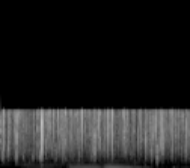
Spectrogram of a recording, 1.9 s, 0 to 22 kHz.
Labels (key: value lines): label: biophony
recorder: SoundTrap 300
